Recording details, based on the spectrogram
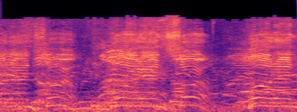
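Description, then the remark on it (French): A crowd of militants in the United States shouts slogans together, including "Blood and soil", many raised voices blending into a loud, rhythmic chant that swells and dips briefly before rising again. “Le sang et la terre, hurlent également les militants.”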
